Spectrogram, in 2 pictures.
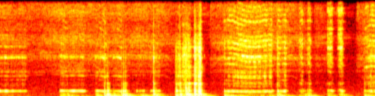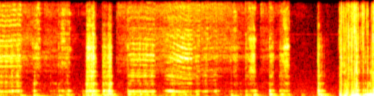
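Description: An angle grinder whines and grinds against metal in short bursts.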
